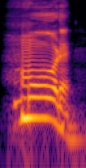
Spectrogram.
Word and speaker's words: मोड़: मोड़ कैसे पढ़ेंगे मोड़। अब देखो यहाँ पे डा के नीचे बिंदी लग गई तो अड़ा पढ़ेंगे मोड़।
